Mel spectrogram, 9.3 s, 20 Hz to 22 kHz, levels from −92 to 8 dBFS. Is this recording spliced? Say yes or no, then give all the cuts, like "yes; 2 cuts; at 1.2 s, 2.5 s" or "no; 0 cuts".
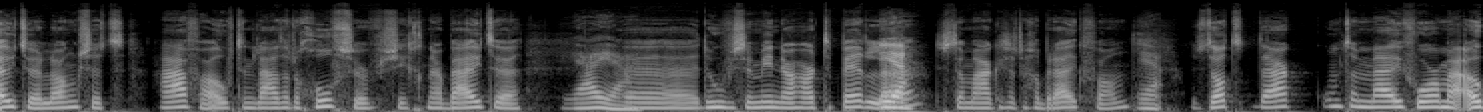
no; 0 cuts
